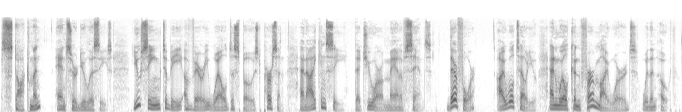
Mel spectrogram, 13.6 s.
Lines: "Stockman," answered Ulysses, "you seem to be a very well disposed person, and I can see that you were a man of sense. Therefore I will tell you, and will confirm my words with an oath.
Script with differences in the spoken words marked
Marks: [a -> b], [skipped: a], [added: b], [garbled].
"Stockman," answered Ulysses, "you seem to be a very well disposed person, and I can see that you [were -> are] a man of sense. Therefore I will tell you, and will confirm my words with an oath.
